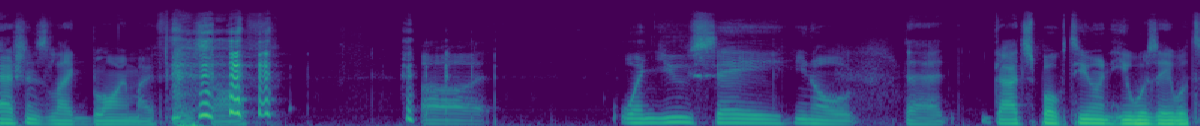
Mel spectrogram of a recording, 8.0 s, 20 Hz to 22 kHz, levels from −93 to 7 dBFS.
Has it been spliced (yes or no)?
no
